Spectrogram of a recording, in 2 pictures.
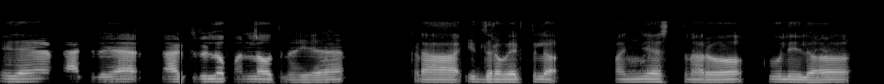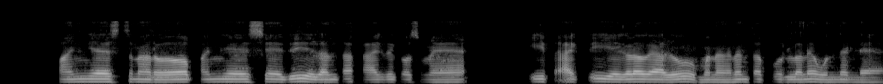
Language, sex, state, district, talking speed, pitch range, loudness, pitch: Telugu, male, Andhra Pradesh, Anantapur, 90 wpm, 115-125 Hz, -27 LUFS, 120 Hz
